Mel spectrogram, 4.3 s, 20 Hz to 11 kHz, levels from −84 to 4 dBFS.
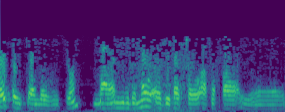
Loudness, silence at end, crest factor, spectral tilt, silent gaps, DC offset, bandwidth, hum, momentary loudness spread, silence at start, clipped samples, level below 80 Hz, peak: -24 LUFS; 0 s; 14 dB; -11 dB/octave; none; under 0.1%; 3.8 kHz; none; 10 LU; 0 s; under 0.1%; -56 dBFS; -8 dBFS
